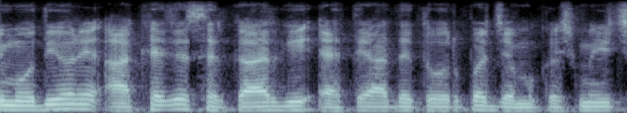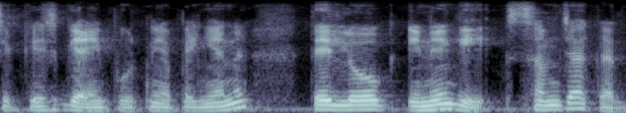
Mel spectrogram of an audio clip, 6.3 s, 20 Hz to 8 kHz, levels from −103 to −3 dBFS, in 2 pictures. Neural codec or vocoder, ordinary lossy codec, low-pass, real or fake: none; Opus, 24 kbps; 7.2 kHz; real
